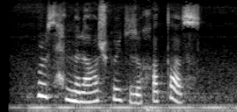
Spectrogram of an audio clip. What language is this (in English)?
Kabyle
